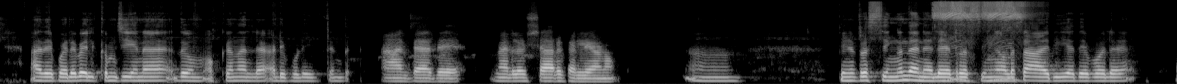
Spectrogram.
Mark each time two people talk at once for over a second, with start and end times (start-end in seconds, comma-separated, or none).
none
